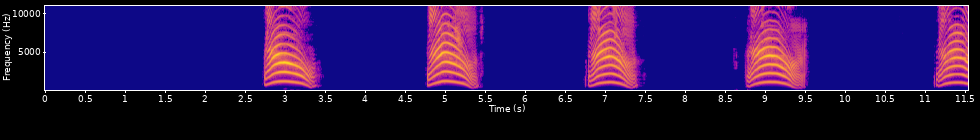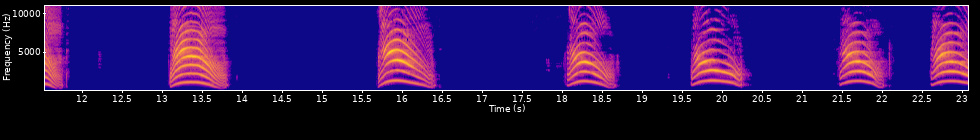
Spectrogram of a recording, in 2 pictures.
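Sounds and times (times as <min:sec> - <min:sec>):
kitten meowing: 0:02.8 - 0:03.4, 0:04.8 - 0:05.4, 0:06.8 - 0:07.4, 0:08.8 - 0:09.5, 0:11.2 - 0:11.8, 0:13.1 - 0:13.8, 0:15.7 - 0:16.4, 0:18.1 - 0:18.7, 0:19.6 - 0:20.3, 0:21.5 - 0:23.0.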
